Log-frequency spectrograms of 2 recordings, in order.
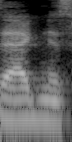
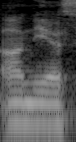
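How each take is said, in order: First: The name is pronounced the English way. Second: The name is pronounced the French way.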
